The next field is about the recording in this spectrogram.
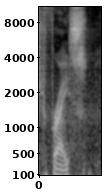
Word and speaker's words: Fries: It's spelled Fries, but it's pronounced Frice.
